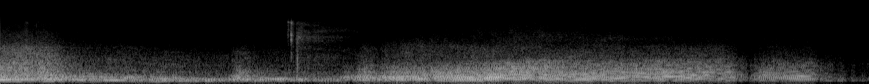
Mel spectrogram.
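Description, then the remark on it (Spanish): A motorcycle passes by outside, its engine drone building to a steady roar before tapering off as it moves away; no voices are heard. “Ahí pasó la moto.”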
